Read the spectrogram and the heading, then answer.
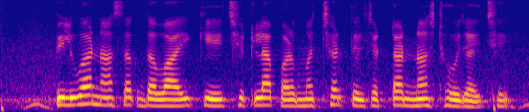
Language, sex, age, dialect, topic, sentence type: Magahi, female, 31-35, Western, agriculture, statement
